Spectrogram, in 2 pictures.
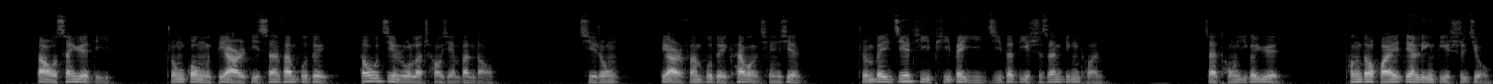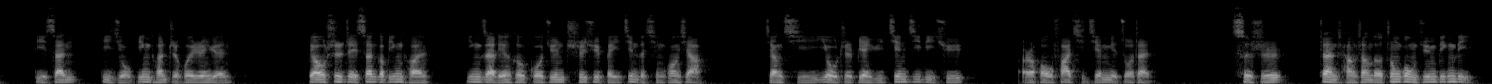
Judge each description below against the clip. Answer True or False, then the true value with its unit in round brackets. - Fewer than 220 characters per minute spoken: False (240 characters per minute)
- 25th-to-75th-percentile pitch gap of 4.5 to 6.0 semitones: True (5.3 semitones)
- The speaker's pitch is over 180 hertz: False (105 Hz)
